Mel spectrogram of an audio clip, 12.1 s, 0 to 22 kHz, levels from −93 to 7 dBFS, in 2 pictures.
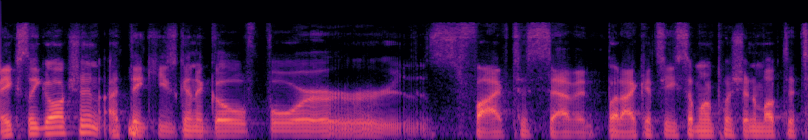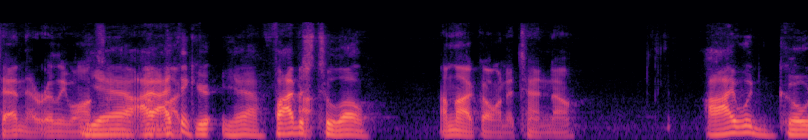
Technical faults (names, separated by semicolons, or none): none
